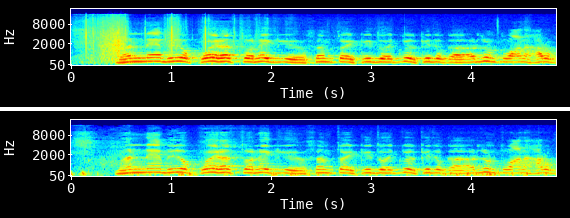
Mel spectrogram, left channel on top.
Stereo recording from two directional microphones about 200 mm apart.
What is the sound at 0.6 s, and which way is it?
Speech, 55° right (ahead or behind).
